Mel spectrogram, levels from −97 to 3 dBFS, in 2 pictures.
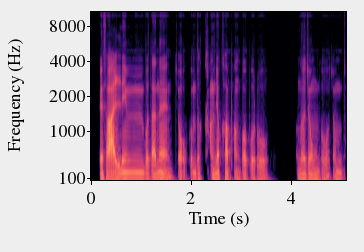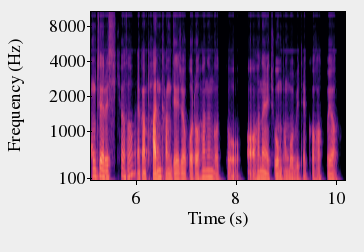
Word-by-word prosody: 그래서 - - +3
알림보다는 105 0 +4
쪼끔 115 - -4
더 105 -1 -5
강력한 100 +5 -1
방법으로 75 -2 -4 0.5
어느 95 +2 -1
정도 90 - -3
좀 115 -5 -5
통제를 140 -1 +2
시켜서 145 +7 -5
약간 105 -1 +1
반강제적으로 100 -3 +2
하는 125 +3 -1
것도 80 - -4 0.2
어 - - 0
하나의 115 -4 0
좋은 90 -2 -1
방법이 80 -1 -5
될 75 -2 -9
것 - - -8
같고요. 85 +2 -4
100 Hz, 325 characters per minute, -27 LUFS, 85-115 Hz, 0.5 s, 알림보다는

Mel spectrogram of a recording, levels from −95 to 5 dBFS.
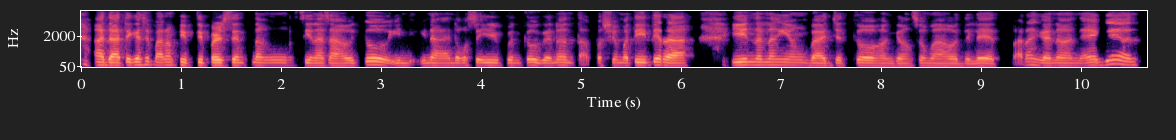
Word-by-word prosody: ah, 150 - +6
dati 145 +2 +5
kasi 165 +1 +2
parang 150 -1 -1
50% 145 -1 +3
ng 140 0 -3
sinasahod 130 -1 -1
ko 170 -5 +3
in 130 -1 -6
inaano 130 -1 -2
ko - - -3
sa 145 - 0
ipon 140 -2 -2
ko 150 +3 +2
gano'n. 140 +1 -1
Tapos - - -7
yung 140 - -6
matitira, 145 -2 +3 0.4
'yon 155 +1 +3
na - - -1
lang 150 0 -1
yung 145 -2 -4
budget 130 0 -1
ko 135 -2 +2
hanggang 120 -1 -5
sumahod 120 -2 -4
ulit, 120 -1 +1
parang 165 -3 -5
gano'n, 130 -1 -1
eh. 145 +3 +1
Ngayon, 190 -4 +1
140 Hz, 175 wpm, -21 LUFS, 130-150 Hz, 0.4 s, ah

